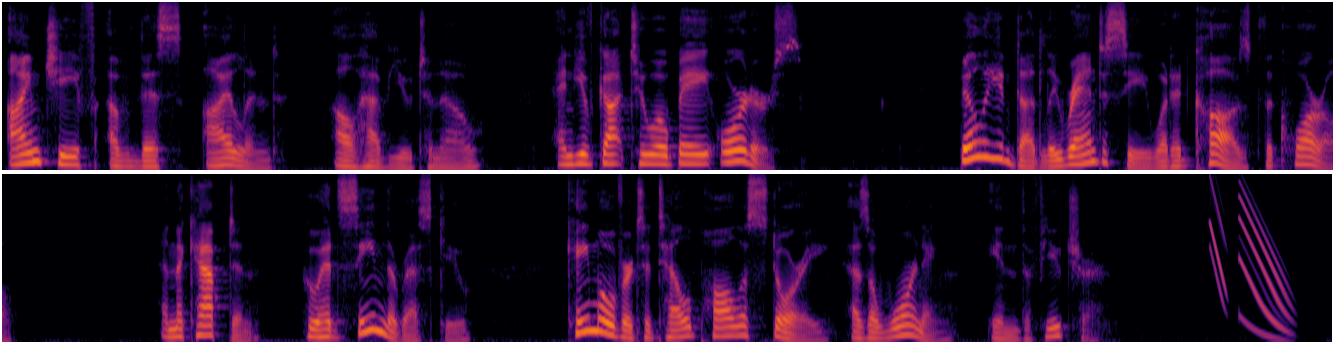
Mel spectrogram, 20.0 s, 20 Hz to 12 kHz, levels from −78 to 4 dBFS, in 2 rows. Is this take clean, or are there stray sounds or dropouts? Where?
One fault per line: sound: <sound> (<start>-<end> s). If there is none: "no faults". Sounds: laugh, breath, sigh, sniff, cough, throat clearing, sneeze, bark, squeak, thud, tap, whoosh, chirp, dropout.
sound: chirp (19.0-19.7 s)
